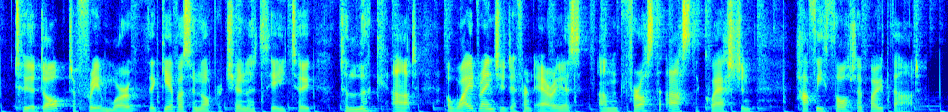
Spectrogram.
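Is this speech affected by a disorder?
No.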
